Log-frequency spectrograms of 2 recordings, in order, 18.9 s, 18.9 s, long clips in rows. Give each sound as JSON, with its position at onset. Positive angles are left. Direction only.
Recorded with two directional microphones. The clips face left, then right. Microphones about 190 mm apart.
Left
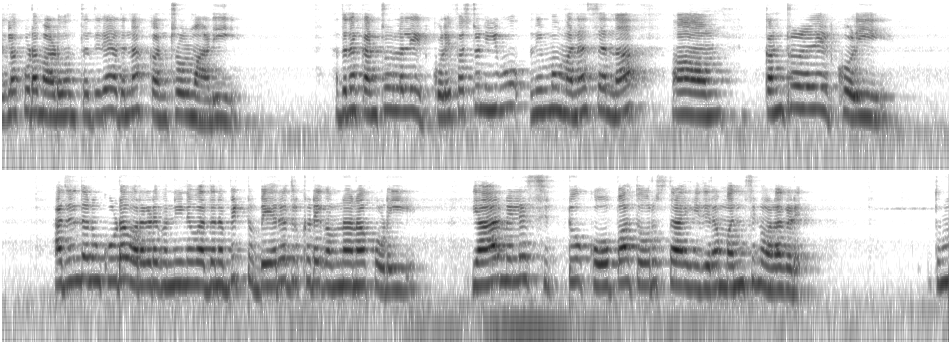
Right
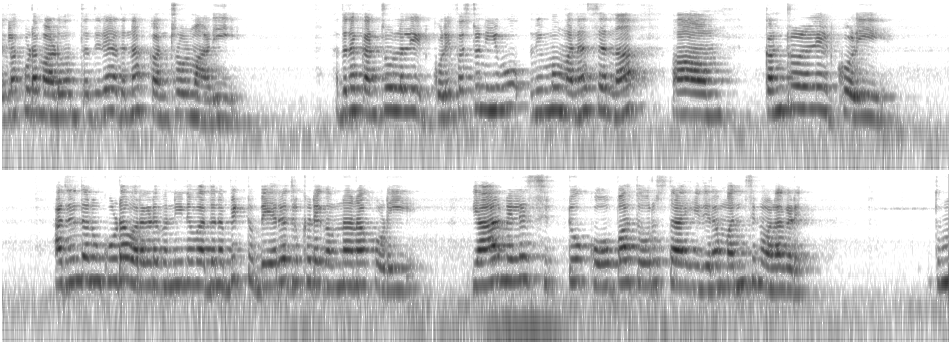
{"t": 0.0, "sound": "a woman's voice", "side_deg": 40}
{"t": 3.3, "sound": "a woman's voice", "side_deg": 40}
{"t": 10.0, "sound": "a woman's voice", "side_deg": 35}
{"t": 18.8, "sound": "a woman's voice", "side_deg": 40}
